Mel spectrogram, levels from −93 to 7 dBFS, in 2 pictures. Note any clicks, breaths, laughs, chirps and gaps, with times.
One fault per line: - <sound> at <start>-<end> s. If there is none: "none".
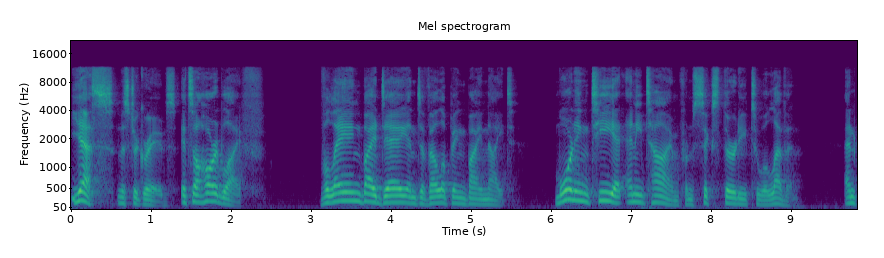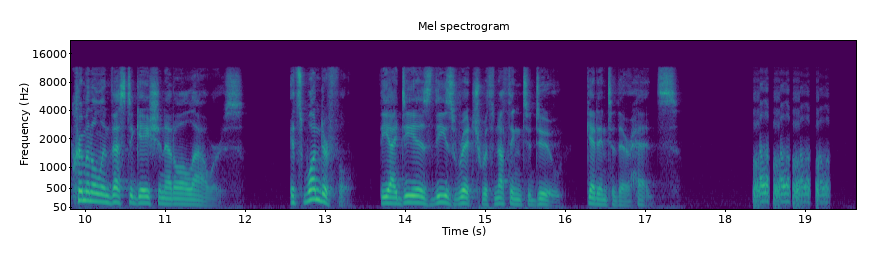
- laugh at 18.4-19.3 s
